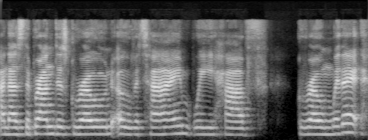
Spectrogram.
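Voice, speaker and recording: The intonation is monotone and flat, in an English accent, at a very slow pace. The background is quiet. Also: woman, medium pitch for a woman. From northwest England. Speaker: accounts payable manager. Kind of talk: interview.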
